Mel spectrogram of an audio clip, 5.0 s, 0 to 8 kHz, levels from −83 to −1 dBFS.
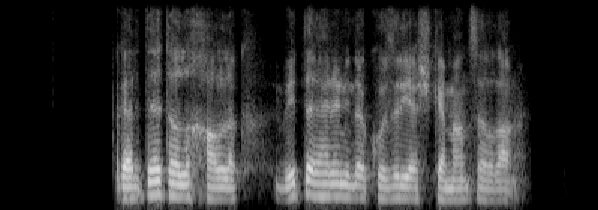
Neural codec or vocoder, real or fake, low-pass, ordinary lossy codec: codec, 16 kHz in and 24 kHz out, 0.4 kbps, LongCat-Audio-Codec, fine tuned four codebook decoder; fake; 7.2 kHz; Opus, 24 kbps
